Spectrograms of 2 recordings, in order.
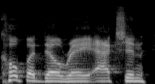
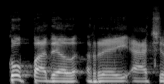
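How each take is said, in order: First: Copa del Rey has an anglicized English pronunciation. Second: Copa del Rey has a Spanish-style pronunciation. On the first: The speaker calls it wrong. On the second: The speaker calls it right. "Had to like put some some uh, Spanish accent into there"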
